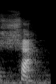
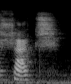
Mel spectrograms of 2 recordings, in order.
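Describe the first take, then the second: First: The final t sound is silent. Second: The final t sound is pronounced. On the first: The speaker calls it right. "é chá" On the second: The speaker calls it wrong. "Não é chat"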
